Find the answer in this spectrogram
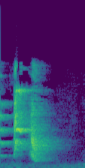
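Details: Male pet ringneck parakeet that keeps saying "what you doing" lets out one loud, harsh squawk lasting about half a second, shrill at first, then sliding lower and fading, in a quiet room.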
